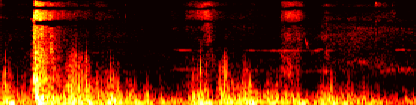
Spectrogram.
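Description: Wind buffeting the phone's microphone in a steady rumble, with one sharp knock just after the start.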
